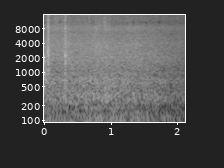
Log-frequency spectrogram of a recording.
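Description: Wild Atlantic surf roars steadily against a shore at dawn, a dense, continuous wash of crashing waves with gusty wind noise and no voices.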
